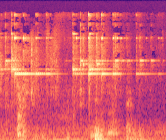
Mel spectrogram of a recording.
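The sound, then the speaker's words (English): A dog named Honey gnaws on a hard nylon bone close by, with irregular scraping and clicking bites and a faint high-pitched whine running underneath, all fairly quiet. “It's that nylon bone she's chewing.”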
